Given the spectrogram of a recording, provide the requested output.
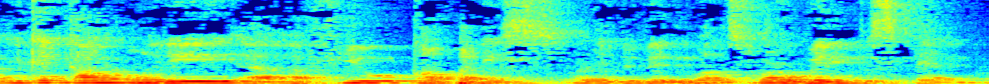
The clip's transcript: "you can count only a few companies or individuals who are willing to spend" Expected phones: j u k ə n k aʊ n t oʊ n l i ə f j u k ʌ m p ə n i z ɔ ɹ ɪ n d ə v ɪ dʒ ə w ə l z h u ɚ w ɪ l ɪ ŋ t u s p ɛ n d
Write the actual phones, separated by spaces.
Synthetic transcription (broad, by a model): j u k ə n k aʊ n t oʊ n l i ə f j u k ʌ m p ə n i s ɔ l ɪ n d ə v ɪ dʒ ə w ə l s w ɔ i w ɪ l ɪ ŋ t u s p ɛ n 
